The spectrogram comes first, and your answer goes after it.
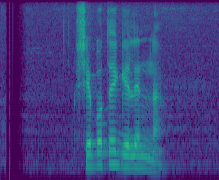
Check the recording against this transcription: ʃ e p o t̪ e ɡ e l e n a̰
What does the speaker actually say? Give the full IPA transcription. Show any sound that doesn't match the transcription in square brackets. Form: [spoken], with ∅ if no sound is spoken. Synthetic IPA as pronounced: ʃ e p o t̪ e ɡ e l e [nː] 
